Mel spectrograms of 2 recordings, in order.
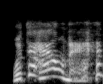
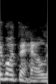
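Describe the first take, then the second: First: High-pitched mock outrage; acted-out exasperation, pitched way up; exasperated outburst. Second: Said in the usual way. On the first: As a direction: retell it as an incredulous high yelp. Outraged friend throws hands up.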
